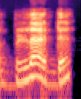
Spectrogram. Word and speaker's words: blood: Another word where two O's say is in the word blood. So blood, all we'll do is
